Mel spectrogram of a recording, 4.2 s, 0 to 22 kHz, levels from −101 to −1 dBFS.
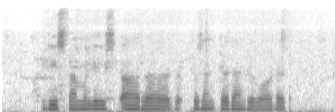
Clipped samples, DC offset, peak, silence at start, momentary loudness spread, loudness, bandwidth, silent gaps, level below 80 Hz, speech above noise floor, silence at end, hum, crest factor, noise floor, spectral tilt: under 0.1%; under 0.1%; -36 dBFS; 0.1 s; 8 LU; -49 LUFS; 16 kHz; none; -70 dBFS; 22 dB; 0 s; none; 14 dB; -71 dBFS; -6 dB/octave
